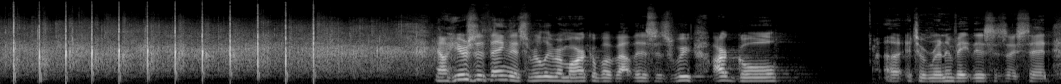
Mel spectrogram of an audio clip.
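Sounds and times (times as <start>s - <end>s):
audience clapping in rhythmic unison: 0.0s - 4.8s
scattered applause: 0.0s - 4.8s
speech: 4.4s - 7.9s, 8.9s - 10.6s.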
